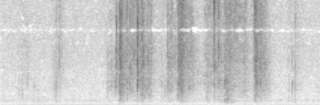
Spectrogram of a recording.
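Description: Shiny food pouches crinkling as they are handled and lifted out of a plastic bucket, in a run of irregular crackling rustles starting about a second and a half in.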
